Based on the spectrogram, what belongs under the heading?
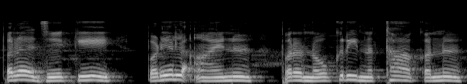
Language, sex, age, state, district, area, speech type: Sindhi, female, 45-60, Gujarat, Junagadh, rural, spontaneous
